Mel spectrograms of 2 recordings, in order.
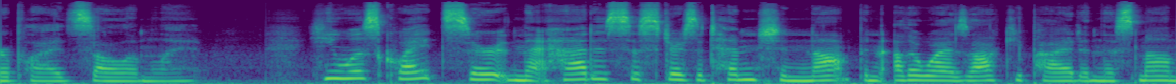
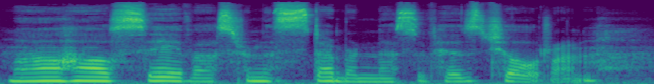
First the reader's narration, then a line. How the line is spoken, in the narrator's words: Thorn said gruffly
